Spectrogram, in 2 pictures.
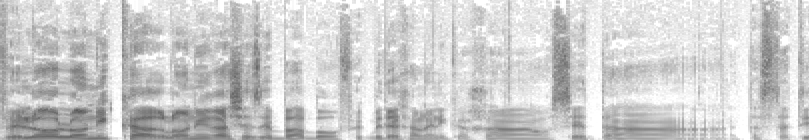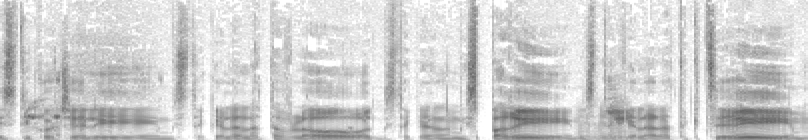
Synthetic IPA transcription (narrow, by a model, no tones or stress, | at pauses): ve̞lo̞lo̞nikaʁlo̞niʁaʃeze̞babaofek̚bed̪χlalanikaχaose̞t̪aet̪ast̪at̪ist̪iko̞t̪ʃe̞limist̪ake̞lalat̪avlao̞t̪mist̪ake̞lalamispaʁimmːist̪ake̞lalat̪akt͡siʁim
